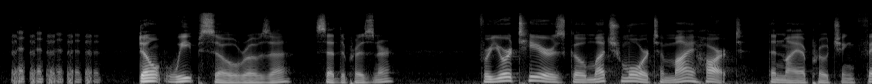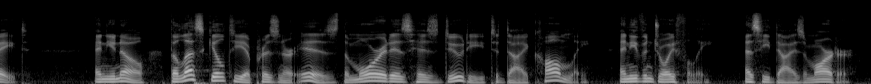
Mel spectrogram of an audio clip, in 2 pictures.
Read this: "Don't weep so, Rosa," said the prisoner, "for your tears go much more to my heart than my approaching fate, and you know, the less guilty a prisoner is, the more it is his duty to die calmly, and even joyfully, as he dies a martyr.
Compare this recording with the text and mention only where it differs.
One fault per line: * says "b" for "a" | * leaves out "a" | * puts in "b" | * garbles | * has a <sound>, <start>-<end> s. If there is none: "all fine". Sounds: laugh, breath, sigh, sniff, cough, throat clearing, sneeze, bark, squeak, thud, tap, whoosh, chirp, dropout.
* has a laugh, 0.1-1.0 s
